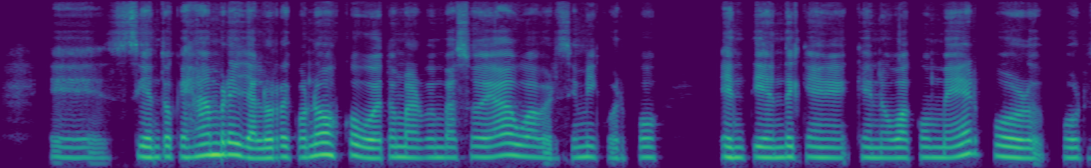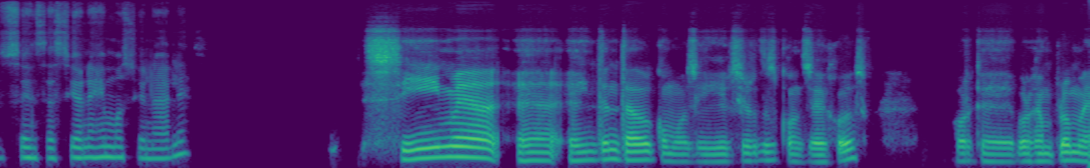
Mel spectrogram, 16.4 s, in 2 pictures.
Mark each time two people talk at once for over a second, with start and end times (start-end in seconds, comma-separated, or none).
none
